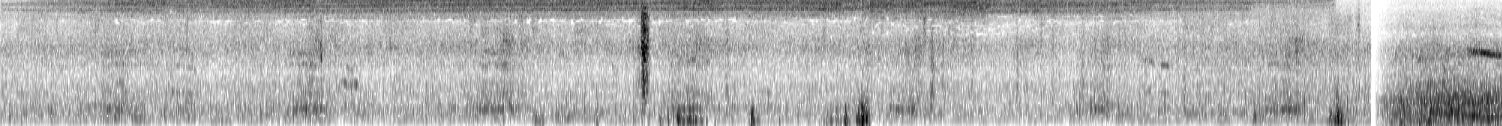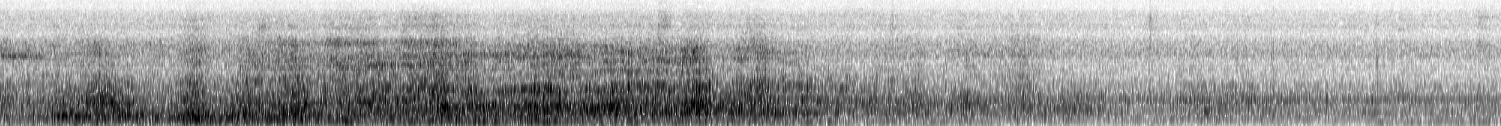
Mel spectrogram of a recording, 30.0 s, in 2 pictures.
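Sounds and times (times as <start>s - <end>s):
strip machine hissing: 0.0s - 13.8s.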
